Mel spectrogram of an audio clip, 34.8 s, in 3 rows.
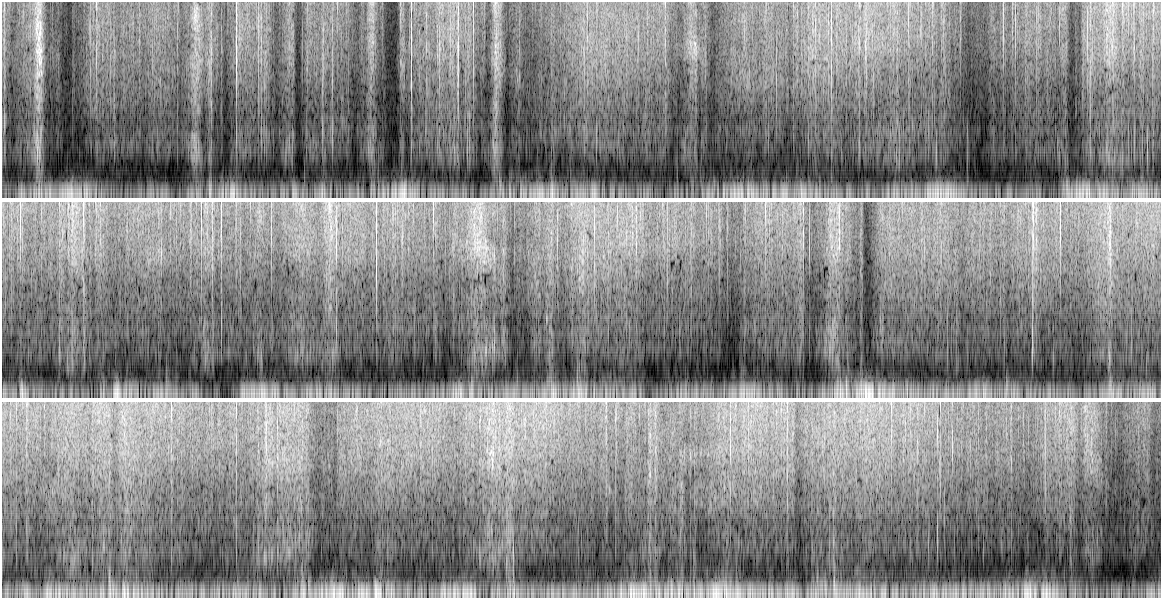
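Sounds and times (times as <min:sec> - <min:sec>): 
sticky slime crackling and squelching: 0:00.2 - 0:34.7.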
